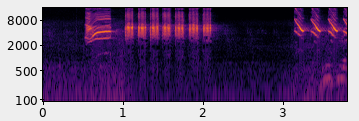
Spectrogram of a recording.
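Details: Goldfinch song: a high twittering sweep, then a fast even series of about eight short bright notes, and after a pause a run of quick downslurred chirps.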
